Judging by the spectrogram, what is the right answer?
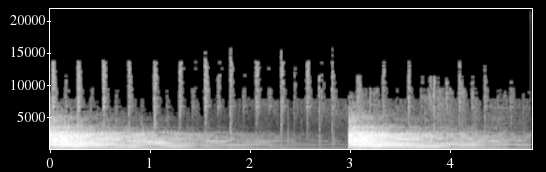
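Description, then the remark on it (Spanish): A church bell strikes twice, each heavy chime ringing out with a long, humming decay; the second blow lands about three seconds after the first. No one speaks. “Sí, son las campanadas.”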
